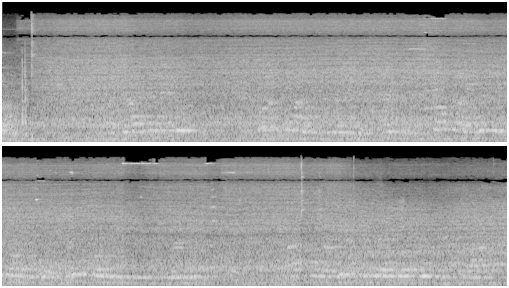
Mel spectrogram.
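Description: People talking indistinctly in the background over a steady rushing noise.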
